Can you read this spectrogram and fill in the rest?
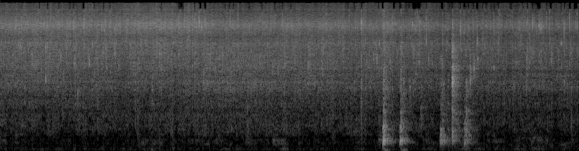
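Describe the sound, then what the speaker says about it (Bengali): Onion, potato and black cumin fry together in fish oil with a steady soft sizzle, joined near the end by a few sharp scraping stirs of a spatula. "পেঁয়াজ, আলু আর কালো জিরে একসাথে ভাজবো।"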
